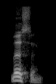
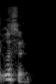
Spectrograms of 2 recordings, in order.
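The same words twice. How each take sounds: First: Quiet repeat. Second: Said in the usual way. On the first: Shown as a demonstration. Repeating listen to the audience, much softer and lower. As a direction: drop to a soft, low listen.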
